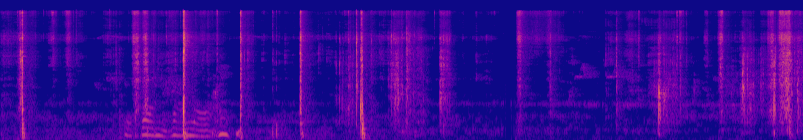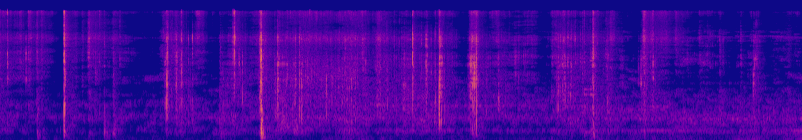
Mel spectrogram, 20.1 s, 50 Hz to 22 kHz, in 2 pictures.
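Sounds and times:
husks tearing and rustling: 0:00.0 - 0:05.8, 0:07.6 - 0:20.0
bamboo husks cracking: 0:00.0 - 0:20.0.

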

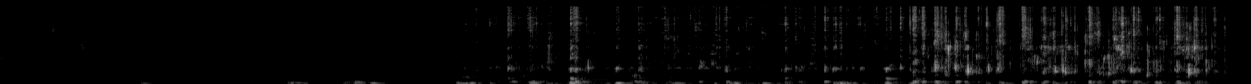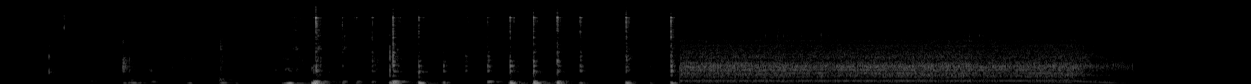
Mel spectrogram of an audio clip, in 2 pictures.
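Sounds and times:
whisk beating in glass bowl: 0:04.7 - 0:12.2.

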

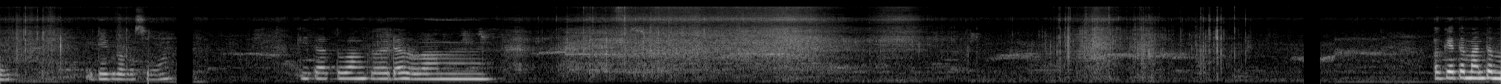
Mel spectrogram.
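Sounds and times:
plastic bag crackling: 0:00.0 - 0:01.7, 0:05.0 - 0:13.0
sugar pouring into plastic jar: 0:05.0 - 0:12.4.

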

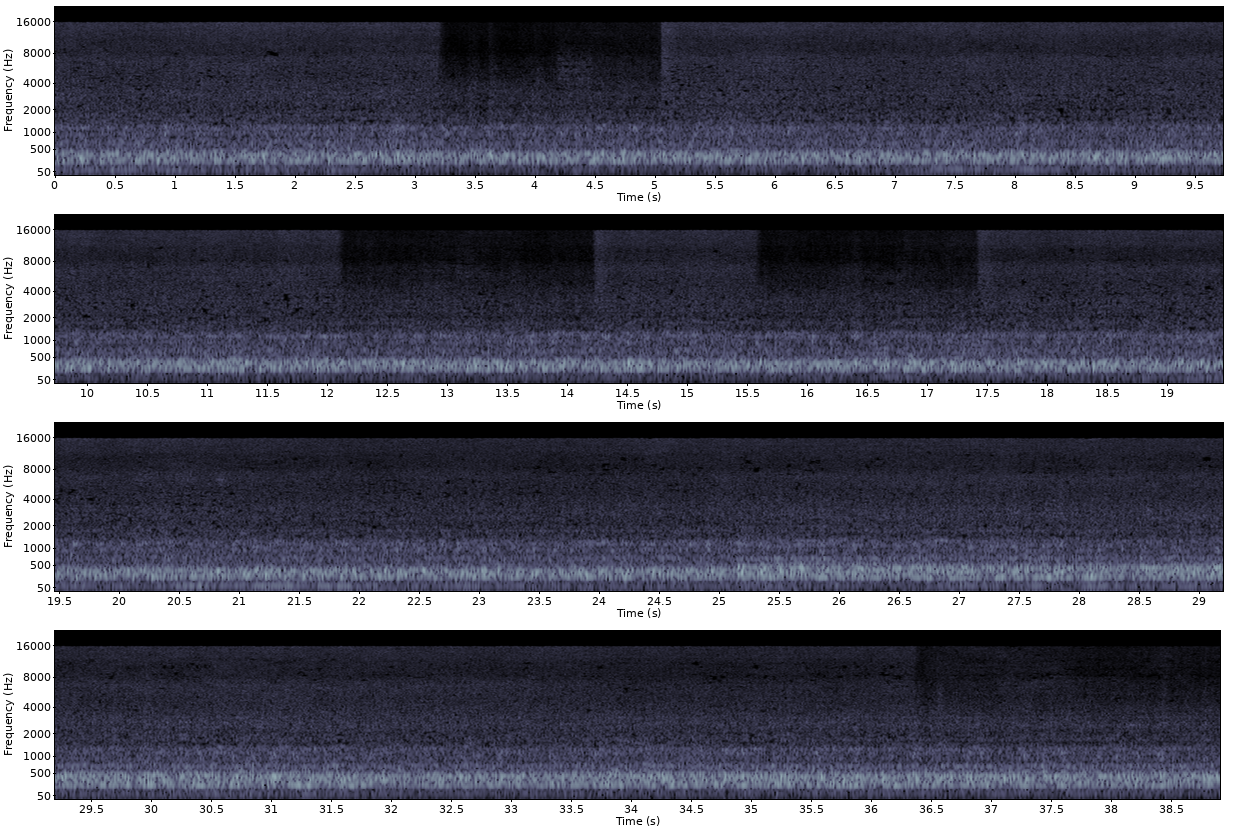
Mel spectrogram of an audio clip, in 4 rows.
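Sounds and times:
paint spray gun hissing: 0:00.0 - 0:03.3, 0:05.0 - 0:12.2, 0:14.2 - 0:15.7, 0:17.4 - 0:21.1, 0:22.3 - 0:37.6
compressor air flow running: 0:00.0 - 0:38.9.

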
